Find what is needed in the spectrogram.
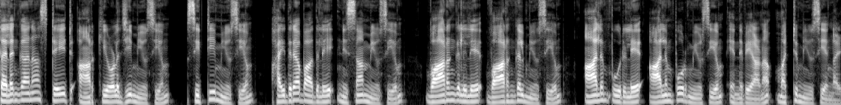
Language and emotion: Malayalam, neutral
